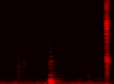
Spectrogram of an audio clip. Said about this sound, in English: I'll take a sip of my liquids.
